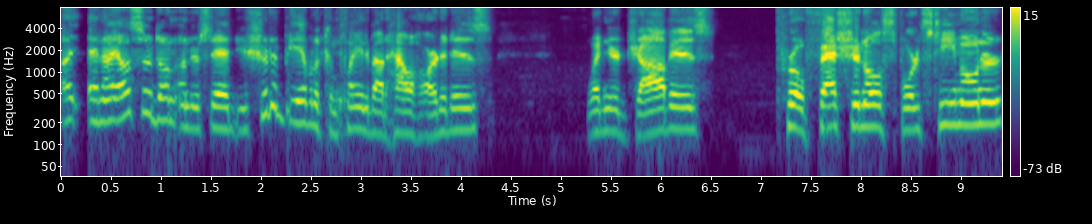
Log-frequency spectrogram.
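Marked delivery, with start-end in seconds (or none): 7.1-9.4 "professional" stressed, stretched out slow and loud. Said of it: "emphasis on the professional".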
